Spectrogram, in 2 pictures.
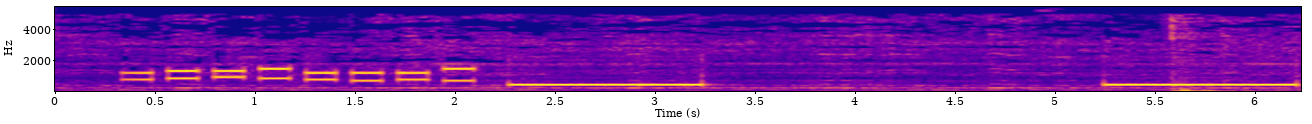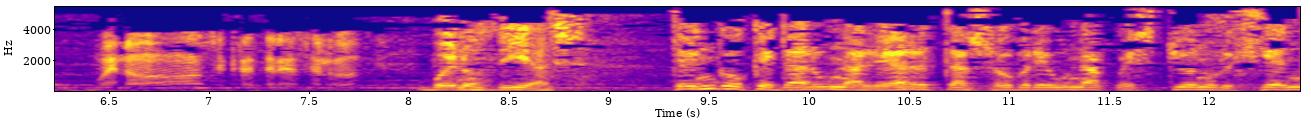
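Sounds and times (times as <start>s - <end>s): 
long steady mobile phone tone: 0.3s - 3.3s, 5.2s - 6.3s
mobile phone keypad tones: 0.4s - 3.2s
speech: 7.7s - 12.4s.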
